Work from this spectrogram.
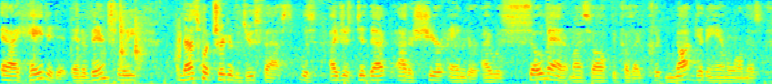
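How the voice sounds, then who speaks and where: Over noticeable background noise, a man talks at a fairly quick pace, his fairly high pitch showing ordinary variation. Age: 60s. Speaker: interview guest sharing weight loss story. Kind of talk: interview testimony.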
